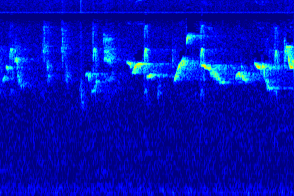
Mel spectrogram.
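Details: A pair of great spotted woodpeckers feeding: a busy run of high, chirping and squeaky notes, overlapping and nearly continuous for three seconds, over a faint steady hiss.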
